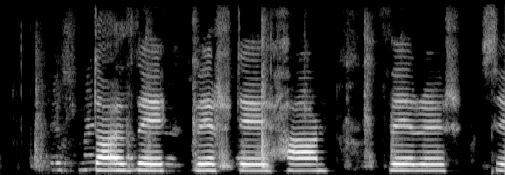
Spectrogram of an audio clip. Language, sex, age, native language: Icelandic, male, 8, Czech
